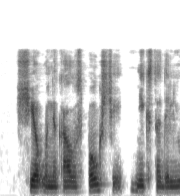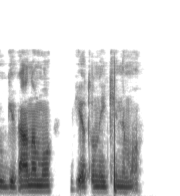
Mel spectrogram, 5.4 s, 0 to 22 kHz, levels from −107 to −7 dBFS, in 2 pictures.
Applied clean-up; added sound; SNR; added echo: none; none; none; none.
